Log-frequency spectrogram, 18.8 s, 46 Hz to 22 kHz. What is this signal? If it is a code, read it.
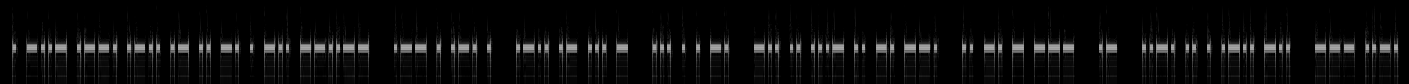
Morse code, heard as a keyed tone, about 25 wpm, 700 Hz. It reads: EXPLAINED, WERE LAST SEEN DIVING INTO A FIELD OF
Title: Pangram Challenge v2 - 25wpm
